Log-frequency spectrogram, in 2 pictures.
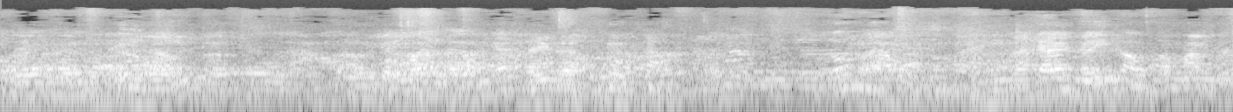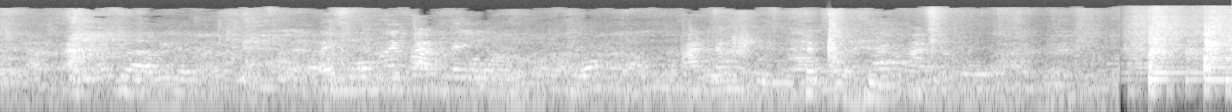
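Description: Elderly men talk calmly close by, their voices overlapping.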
